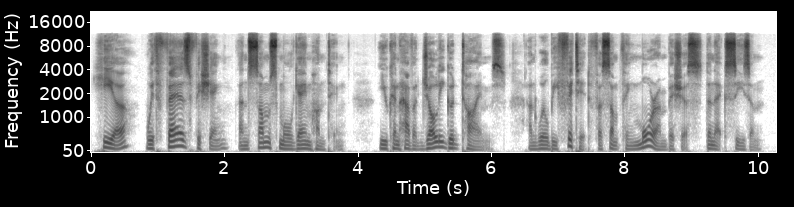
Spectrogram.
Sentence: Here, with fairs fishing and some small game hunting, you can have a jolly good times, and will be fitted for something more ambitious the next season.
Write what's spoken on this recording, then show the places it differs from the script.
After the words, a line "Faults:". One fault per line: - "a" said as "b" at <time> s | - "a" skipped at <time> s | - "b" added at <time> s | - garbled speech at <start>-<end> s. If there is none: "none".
Here, with fairs fishing and some small game hunting, you can have a jolly good times, and will be fitted for something more ambitious the next season.
Faults:
none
